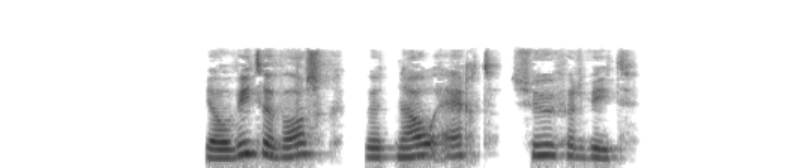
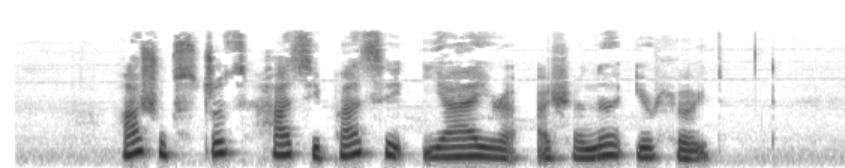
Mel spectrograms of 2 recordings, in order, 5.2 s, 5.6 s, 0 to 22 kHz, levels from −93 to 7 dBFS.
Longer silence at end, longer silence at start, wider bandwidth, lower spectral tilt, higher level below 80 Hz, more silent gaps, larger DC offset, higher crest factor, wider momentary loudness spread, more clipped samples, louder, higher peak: first, 1.05 s vs 0.9 s; first, 1.35 s vs 0.8 s; second, 7.8 kHz vs 11.5 kHz; about the same, -4.5 dB/octave vs -5.5 dB/octave; about the same, -68 dBFS vs -68 dBFS; first, 2.29-2.42 s, 3.34-3.39 s vs none; neither; first, 20 dB vs 14 dB; first, 14 LU vs 5 LU; neither; about the same, -23 LUFS vs -21 LUFS; about the same, -6 dBFS vs -6 dBFS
